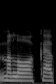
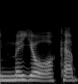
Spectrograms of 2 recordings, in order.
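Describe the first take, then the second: First: The name has an English pronunciation. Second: The name has a Spanish pronunciation. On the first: "A lot of English people pronounce it Mallorca" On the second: "technically in the Spanish language it would be Mallorca"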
